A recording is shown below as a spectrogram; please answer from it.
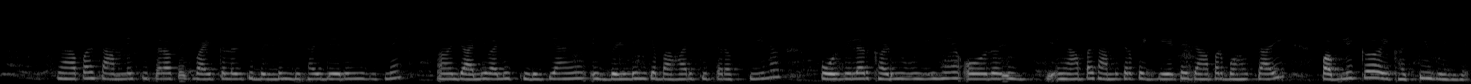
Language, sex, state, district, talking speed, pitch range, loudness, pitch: Hindi, female, Chhattisgarh, Kabirdham, 190 wpm, 245-270 Hz, -42 LUFS, 255 Hz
